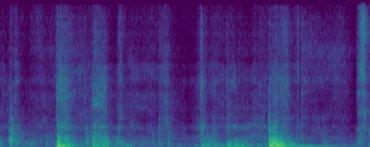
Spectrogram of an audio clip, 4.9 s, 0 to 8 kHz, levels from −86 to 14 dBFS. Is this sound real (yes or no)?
no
